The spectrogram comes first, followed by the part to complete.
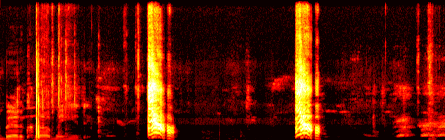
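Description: Dakhni teetar (partridge) giving two short, loud, harsh calls about a second and a half apart. A faint voice murmurs briefly at the start.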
